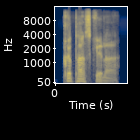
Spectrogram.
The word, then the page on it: Crepuscular: British English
